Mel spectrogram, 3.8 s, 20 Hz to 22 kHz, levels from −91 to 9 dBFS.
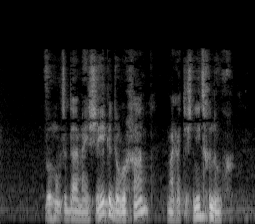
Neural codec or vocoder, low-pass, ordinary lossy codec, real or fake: codec, 16 kHz in and 24 kHz out, 1.1 kbps, FireRedTTS-2 codec; 9.9 kHz; MP3, 48 kbps; fake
